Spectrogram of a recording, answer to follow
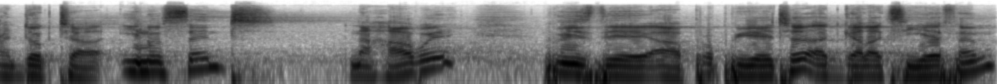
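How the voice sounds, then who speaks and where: A man with a Ugandan accent keeps his loudness very even while his pitch varies in an ordinary way. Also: medium pitch for a man, moderate pace. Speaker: panel moderator. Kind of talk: panel moderation.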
